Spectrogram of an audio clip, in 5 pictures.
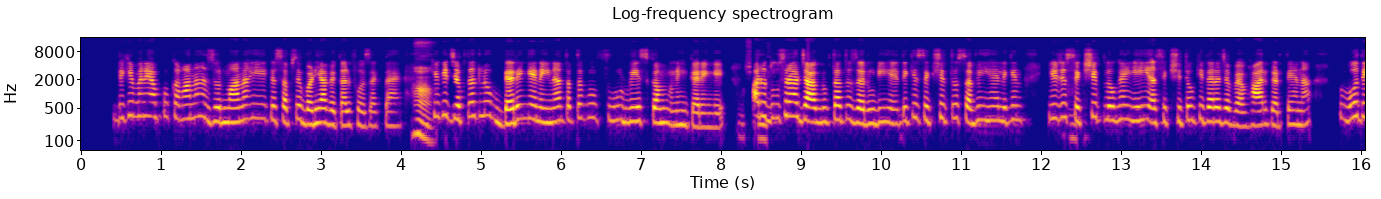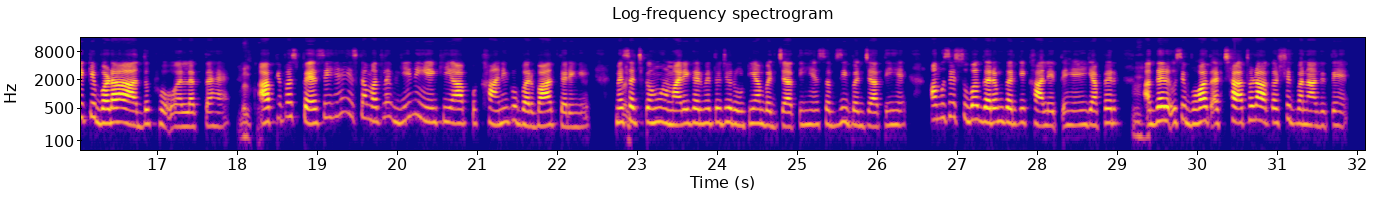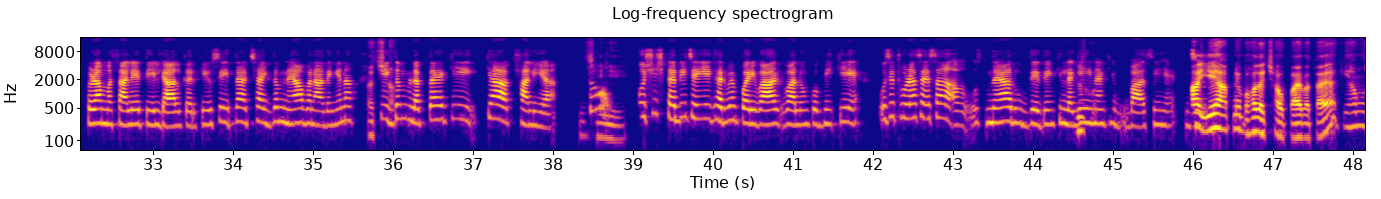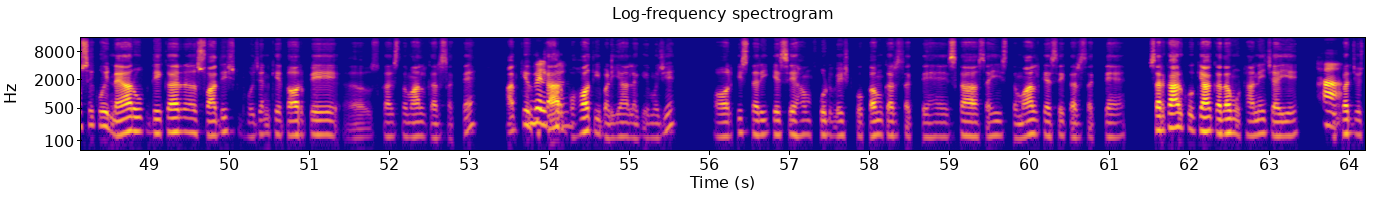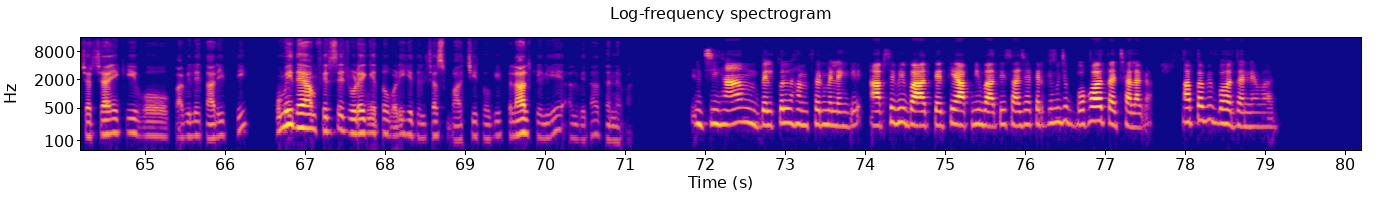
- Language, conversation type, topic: Hindi, podcast, रोज़मर्रा की जिंदगी में खाद्य अपशिष्ट कैसे कम किया जा सकता है?
- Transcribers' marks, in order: in English: "फूड वेस्ट"; in English: "फूड वेस्ट"; other background noise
